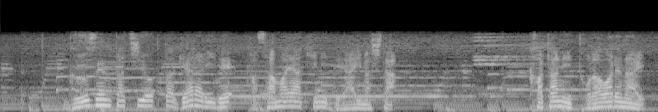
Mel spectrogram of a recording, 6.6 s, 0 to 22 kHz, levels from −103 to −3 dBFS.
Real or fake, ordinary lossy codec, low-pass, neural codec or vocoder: real; Opus, 24 kbps; 7.2 kHz; none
